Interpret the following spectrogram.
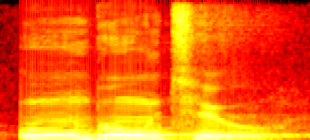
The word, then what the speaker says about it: Ubuntu: The word is called Ubuntu. It is spelled U-B-U-N-T-U.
